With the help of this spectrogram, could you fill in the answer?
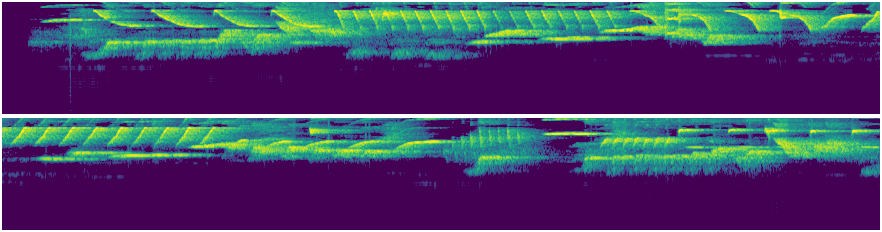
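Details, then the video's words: Domestic canary singing a 'tembakan' style burst described as super sharp: dense, loud rolling trills mixed with bright whistled slides and rapid chattering notes, continuous for nearly nine seconds with a brief dip near the end. "TEMBAKAN KENARI SUPER TAJAM"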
